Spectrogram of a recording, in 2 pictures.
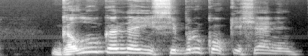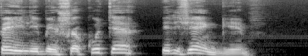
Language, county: Lithuanian, Klaipėda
